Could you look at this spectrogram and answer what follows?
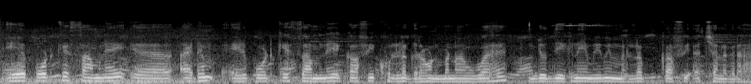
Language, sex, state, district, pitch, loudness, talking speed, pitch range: Hindi, male, Punjab, Kapurthala, 145 Hz, -17 LUFS, 190 wpm, 140-155 Hz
